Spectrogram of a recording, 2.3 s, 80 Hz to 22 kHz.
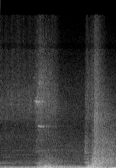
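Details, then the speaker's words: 1968 Dodge Charger restomod with Hellcat engine swap, first start after sorting wiring and modules, clearing long-stored unburnt fuel: deep V8 rumble climbs cleanly as throttle opens and settles smoothly; previously ran rough and started poorly, now revs normally. "we finally have this thing running to the point where it's able to start, it sounds healthy, and you're actually able to hit the accelerator and the engine revs."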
